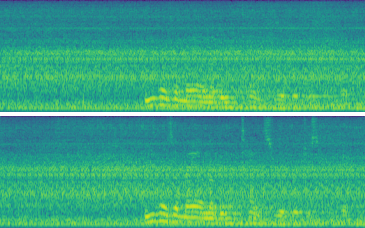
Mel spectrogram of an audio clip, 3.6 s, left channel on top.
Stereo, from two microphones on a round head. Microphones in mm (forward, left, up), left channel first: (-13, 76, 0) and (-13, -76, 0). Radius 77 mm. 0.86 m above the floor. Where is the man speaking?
60° right (ahead or behind), 1.2 m.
